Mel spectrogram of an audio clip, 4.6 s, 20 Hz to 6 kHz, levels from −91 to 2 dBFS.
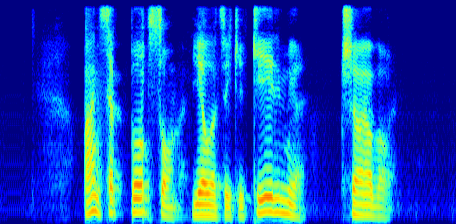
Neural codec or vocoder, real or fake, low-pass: codec, 16 kHz, 1 kbps, FreqCodec, larger model; fake; 5.4 kHz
